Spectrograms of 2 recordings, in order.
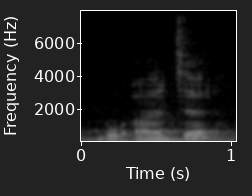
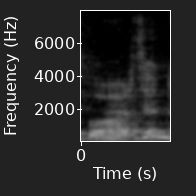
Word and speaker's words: Buerger: Buerger disease. The pronunciation is quite similar to another disease, not mixed with, not confuse this Buerger disease with Berger disease or Berger disease.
